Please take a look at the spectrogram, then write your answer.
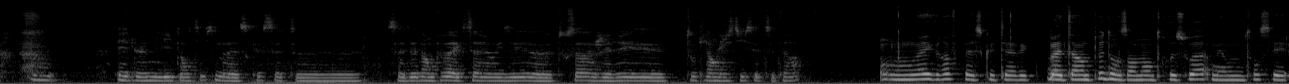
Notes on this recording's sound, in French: déso pour les bruits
